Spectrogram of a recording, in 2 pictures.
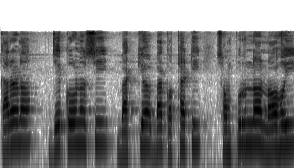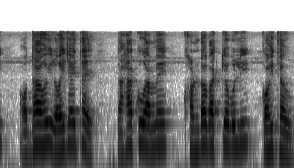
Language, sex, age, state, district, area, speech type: Odia, male, 60+, Odisha, Bhadrak, rural, spontaneous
